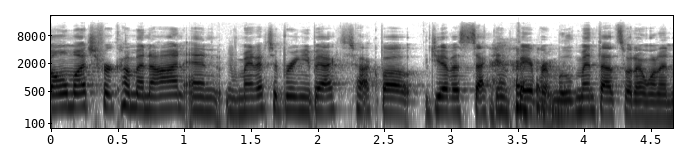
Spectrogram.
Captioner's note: laughs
